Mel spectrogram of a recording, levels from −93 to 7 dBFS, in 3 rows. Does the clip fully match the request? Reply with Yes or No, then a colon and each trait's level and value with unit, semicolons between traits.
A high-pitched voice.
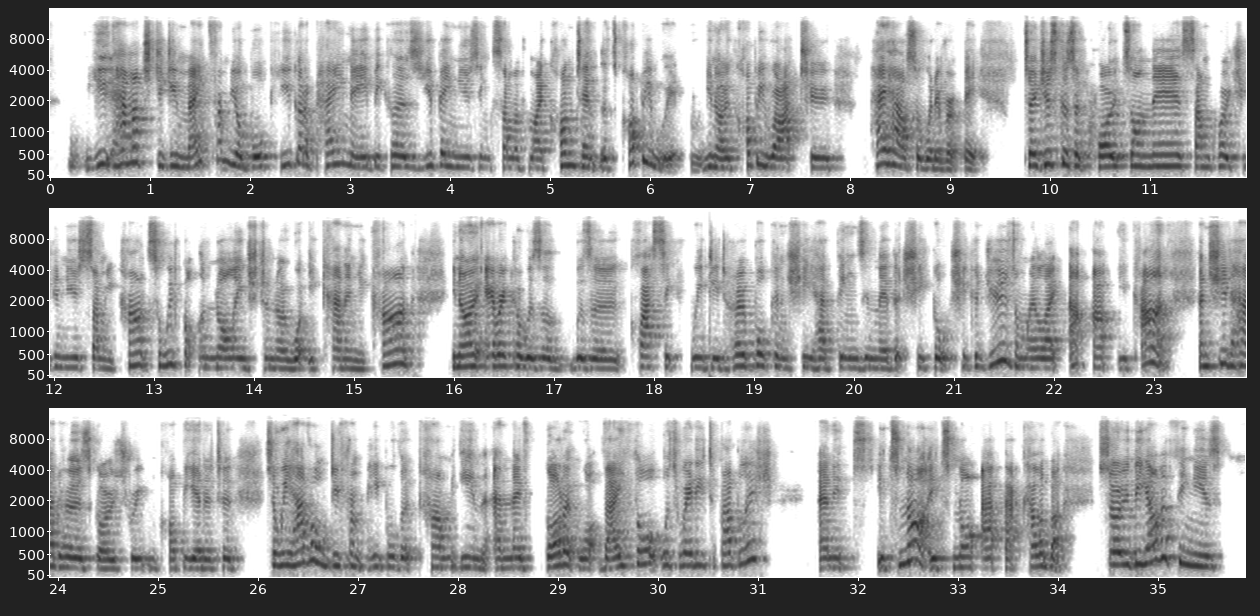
Yes: high, 230 Hz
